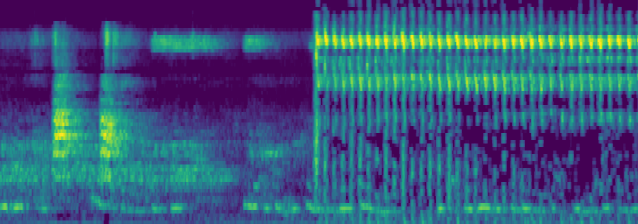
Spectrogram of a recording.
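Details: Cililin, the crested jay, noted for a very loud, long and piercing voice: after scattered soft notes and rustling, a sudden harsh rattling burst of fast, even pulses runs steadily for about three seconds.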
